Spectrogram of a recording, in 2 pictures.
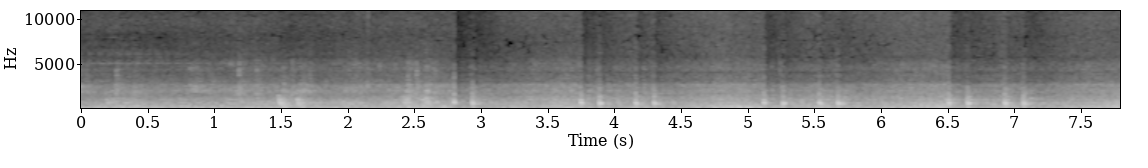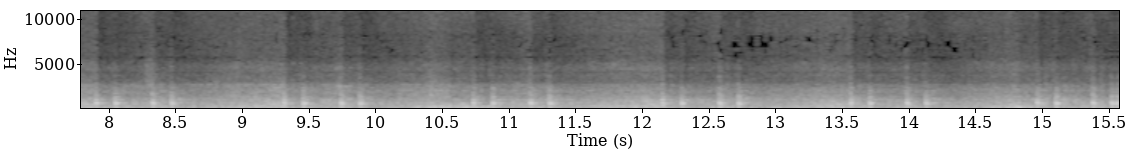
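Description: N700-series Tokaido Shinkansen train passing, its wheels clicking over the rail joints in quick clusters that repeat about once a second, over a steady rushing rumble of the train. The clicking sets in about a second and a half in.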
